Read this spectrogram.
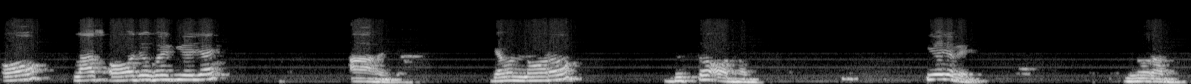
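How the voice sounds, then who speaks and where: High pitched guy teaching a class, keeps quizzing students, roomy echo. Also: sing-song, slow, long pauses, a little mellow, slight background noise. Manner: drills students with repeated questions and answers. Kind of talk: classroom grammar lesson.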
